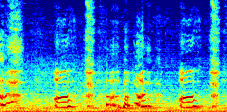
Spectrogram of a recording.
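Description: A woman's put-on sobbing and whimpering, a string of short wavering cries, over background music.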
